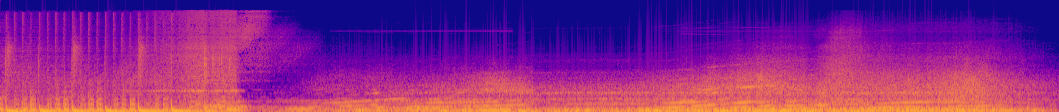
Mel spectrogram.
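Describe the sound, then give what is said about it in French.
A new Porsche Taycan GTS electric car drives and accelerates, its synthetic whirring hum sweeping upward in pitch again and again; this more expressive sound is exclusive to the GTS variant. Steady and loud throughout, with no voices. “Les sons que vous venez d'entendre proviennent de la nouvelle Porsche Taycan GTS et cette nouvelle sonorité plus expressive qui contribue grandement à l'agrément de conduite est exclusive à cette plus récente variante de la Taycan”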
